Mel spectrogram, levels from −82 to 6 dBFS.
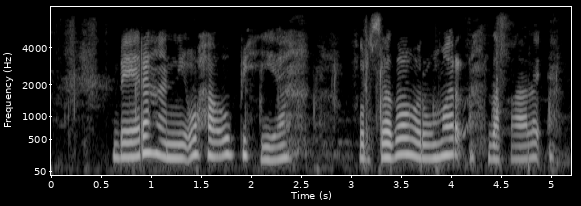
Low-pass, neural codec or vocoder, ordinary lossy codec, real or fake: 7.2 kHz; none; none; real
